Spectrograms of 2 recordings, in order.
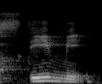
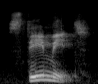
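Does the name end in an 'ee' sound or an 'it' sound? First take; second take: ee; it. First: The name ends with a long 'ee' sound. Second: The name ends with a short 'it' sound. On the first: The speaker calls it wrong. "not steamy" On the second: The speaker calls it right. "this is steam it"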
